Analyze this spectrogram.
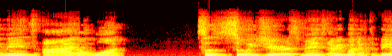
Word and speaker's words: sui juris: Pronounce this again. What is it? Sui Or sui juris.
